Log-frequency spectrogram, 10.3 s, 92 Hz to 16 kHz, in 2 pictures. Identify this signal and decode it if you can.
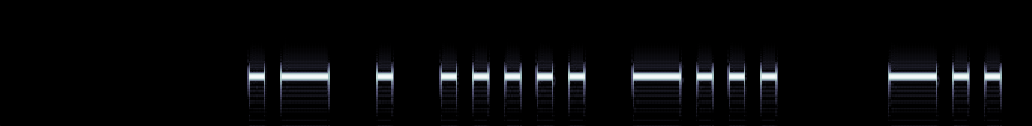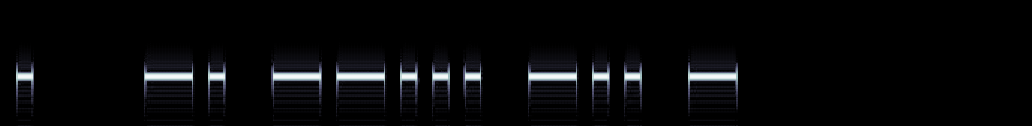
Morse code, heard as a keyed tone, about 15 wpm, 700 Hz. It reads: AE5B DE N7DT
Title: USA Callsign DE Callsign - 4 Characters - 15wpm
